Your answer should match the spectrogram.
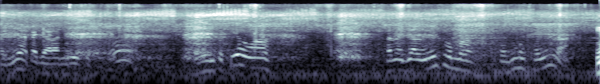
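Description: A man breathing hard from a steep uphill climb, with several faint voiced huffs and mutters.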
